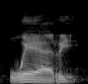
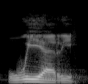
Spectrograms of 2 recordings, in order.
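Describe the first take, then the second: First: The first vowel sounds like 'air'. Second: The first vowel sounds like 'ear'. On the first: The speaker calls it wrong. "not weary" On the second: The speaker calls it right. "you can realize that you say weary"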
